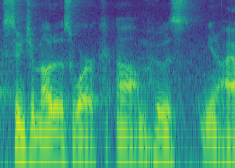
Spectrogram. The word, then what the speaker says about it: Sugimoto: But I think much like Sugimoto's work, who's, you know, I obviously, or Sugimoto is how you pronounce it, who I covered in a couple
